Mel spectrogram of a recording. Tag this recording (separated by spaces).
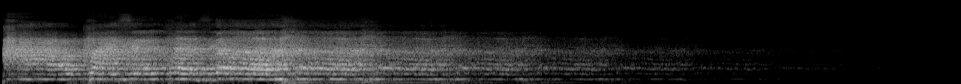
variety synth crushed gritar distort bit guitar blazin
